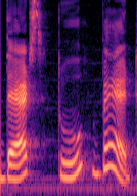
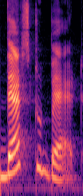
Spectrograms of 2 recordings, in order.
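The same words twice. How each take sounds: First: Slow and deliberate; slow repeat. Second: Said in the usual way. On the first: Shown as a demonstration. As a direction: stretch it out word by word. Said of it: "teacher repeats it slowly". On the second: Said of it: "teacher models the phrase".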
